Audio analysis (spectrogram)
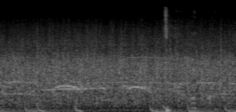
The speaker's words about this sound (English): One more round yes, of applause.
